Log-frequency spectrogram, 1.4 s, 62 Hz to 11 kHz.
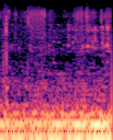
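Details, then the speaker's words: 1956 Pontiac V8 after sitting almost 40 years, recorded from behind at the exhaust, smoke cleared; deep even burble at idle, steady beat without misses or popping, before it ran out of fuel; normal idle. "oh shoot sound pretty good smoke cleared up give it a little throttle give it a little throttle"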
